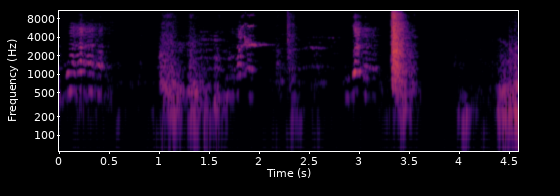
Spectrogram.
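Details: Screaming goat giving short, nasal, wavering bleats, one near the start and another past halfway, separated by noisy rustling bursts and a sharp clatter.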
